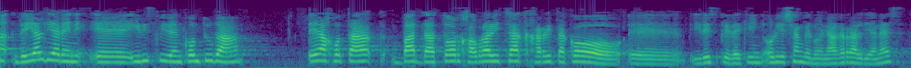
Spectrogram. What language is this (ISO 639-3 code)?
eus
